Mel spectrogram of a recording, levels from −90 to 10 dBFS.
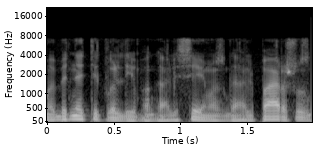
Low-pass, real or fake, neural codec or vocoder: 7.2 kHz; real; none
